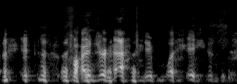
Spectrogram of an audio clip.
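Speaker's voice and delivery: high-pitched words through laughter; laughing. Real, not acted. Friend joking about surviving dad's anger, laughing.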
